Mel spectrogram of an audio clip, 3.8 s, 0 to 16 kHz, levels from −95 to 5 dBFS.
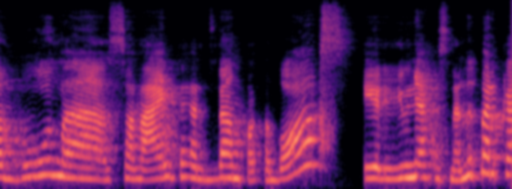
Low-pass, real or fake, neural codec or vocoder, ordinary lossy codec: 14.4 kHz; fake; codec, 44.1 kHz, 3.4 kbps, Pupu-Codec; Opus, 64 kbps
